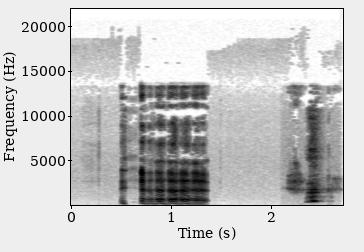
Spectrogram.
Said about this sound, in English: Sorry about that. The dog agrees too.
